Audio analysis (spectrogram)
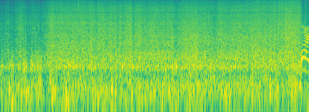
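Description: Big waves roll and crash on Lake Superior at Park Point beach, a continuous loud surge of surf under heavy wind noise on the microphone.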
